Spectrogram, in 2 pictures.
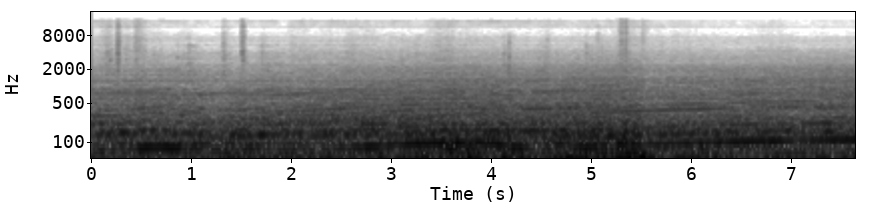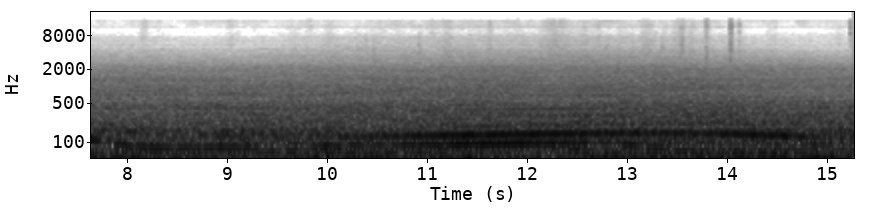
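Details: Mazda CX-3, low droning hum under road noise at 75 to 80 km/h from a worn rear wheel bearing; fix was replacing the rear wheel bearing.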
